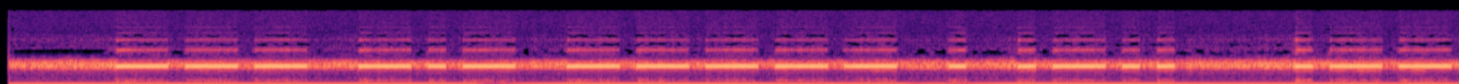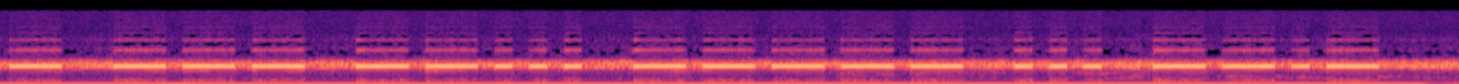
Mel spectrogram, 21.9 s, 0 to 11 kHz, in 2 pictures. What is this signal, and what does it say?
Morse code, heard as a keyed tone, about 9 wpm, 710 Hz. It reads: OK0EL JO70SQ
